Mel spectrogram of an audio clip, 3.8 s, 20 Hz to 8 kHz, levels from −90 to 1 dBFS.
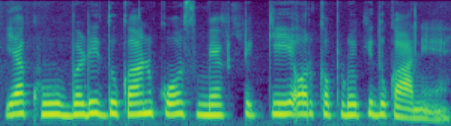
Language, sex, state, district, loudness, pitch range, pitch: Hindi, female, Uttar Pradesh, Saharanpur, -13 LUFS, 205-220 Hz, 215 Hz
